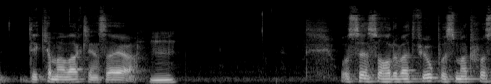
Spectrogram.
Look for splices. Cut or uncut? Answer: uncut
